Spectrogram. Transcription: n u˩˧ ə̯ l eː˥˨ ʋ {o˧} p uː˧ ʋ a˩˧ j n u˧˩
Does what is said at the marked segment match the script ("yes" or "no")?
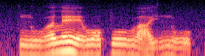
yes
